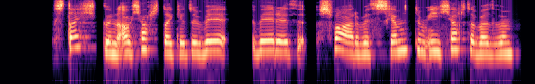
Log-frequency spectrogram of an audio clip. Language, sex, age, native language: Icelandic, female, 20-29, Icelandic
